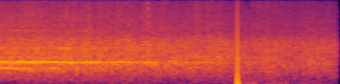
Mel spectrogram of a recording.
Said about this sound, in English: Put your hands together for Mariami, Mary, the choir, the instrumentalists, and much more now, a bigger hand clap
